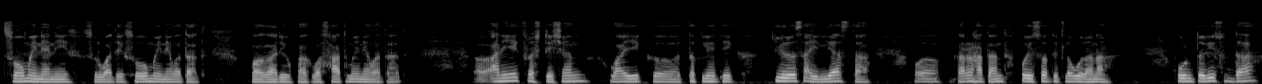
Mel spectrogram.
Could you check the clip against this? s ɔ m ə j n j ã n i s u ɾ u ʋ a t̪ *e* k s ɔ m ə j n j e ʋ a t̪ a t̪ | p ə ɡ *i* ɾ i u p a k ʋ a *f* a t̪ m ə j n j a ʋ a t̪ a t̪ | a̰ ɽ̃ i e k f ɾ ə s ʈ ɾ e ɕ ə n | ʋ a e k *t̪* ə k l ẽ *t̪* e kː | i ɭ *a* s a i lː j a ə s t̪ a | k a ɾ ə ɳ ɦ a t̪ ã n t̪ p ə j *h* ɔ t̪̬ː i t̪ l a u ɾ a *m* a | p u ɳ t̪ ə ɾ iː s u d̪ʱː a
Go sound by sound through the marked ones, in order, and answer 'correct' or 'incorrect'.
correct, incorrect: a, incorrect: s, correct, correct, incorrect: ə, incorrect: s, incorrect: n

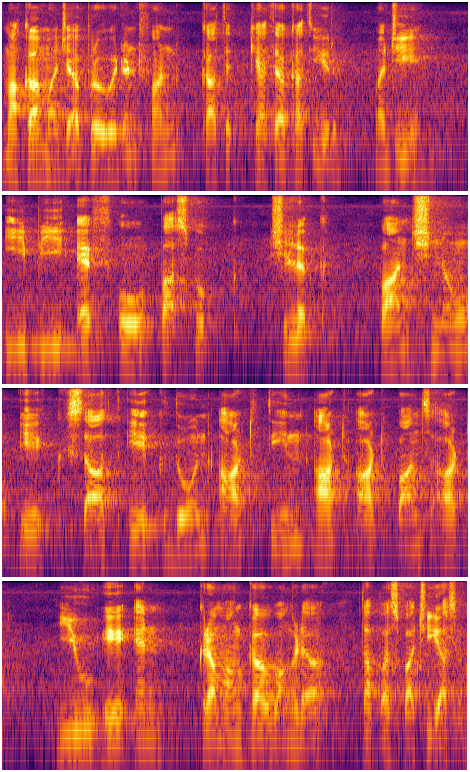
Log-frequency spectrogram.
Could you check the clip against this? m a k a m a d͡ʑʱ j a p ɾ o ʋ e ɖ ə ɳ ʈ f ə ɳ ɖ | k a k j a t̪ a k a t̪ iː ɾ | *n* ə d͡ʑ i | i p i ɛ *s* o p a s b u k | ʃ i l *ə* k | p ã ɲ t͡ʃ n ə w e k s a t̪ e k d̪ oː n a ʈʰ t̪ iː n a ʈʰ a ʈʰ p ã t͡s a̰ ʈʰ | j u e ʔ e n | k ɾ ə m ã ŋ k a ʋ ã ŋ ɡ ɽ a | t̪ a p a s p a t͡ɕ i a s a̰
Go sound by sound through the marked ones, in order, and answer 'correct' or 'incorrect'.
incorrect: m, incorrect: f, correct

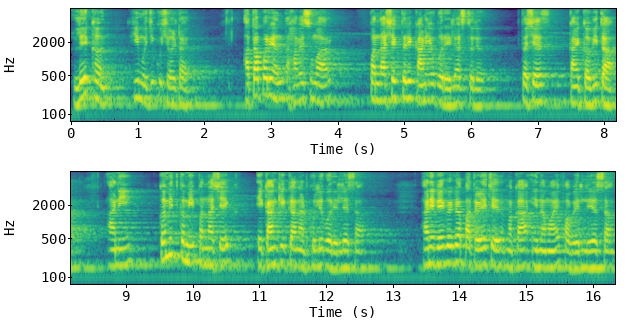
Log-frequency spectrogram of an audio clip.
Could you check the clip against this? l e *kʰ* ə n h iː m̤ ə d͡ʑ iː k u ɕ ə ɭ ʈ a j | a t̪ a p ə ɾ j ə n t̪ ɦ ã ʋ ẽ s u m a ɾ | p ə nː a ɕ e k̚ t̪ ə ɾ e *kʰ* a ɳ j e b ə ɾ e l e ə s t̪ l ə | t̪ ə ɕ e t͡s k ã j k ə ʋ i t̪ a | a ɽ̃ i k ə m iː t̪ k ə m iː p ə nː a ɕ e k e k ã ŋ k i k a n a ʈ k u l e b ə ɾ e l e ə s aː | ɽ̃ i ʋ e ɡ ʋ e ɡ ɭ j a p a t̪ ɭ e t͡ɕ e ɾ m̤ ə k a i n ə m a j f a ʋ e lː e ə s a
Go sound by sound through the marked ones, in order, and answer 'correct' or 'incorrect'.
correct, incorrect: k

